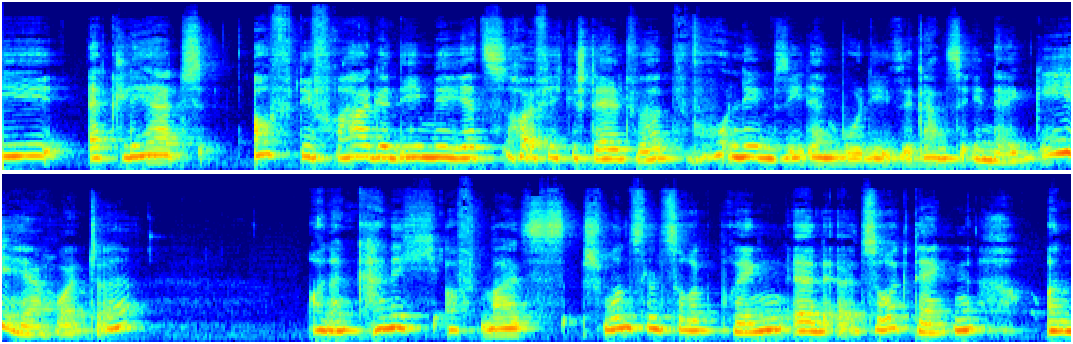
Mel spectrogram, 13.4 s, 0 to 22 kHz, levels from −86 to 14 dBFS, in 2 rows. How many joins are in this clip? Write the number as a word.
zero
